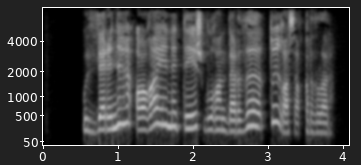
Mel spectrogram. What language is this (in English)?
Bashkir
